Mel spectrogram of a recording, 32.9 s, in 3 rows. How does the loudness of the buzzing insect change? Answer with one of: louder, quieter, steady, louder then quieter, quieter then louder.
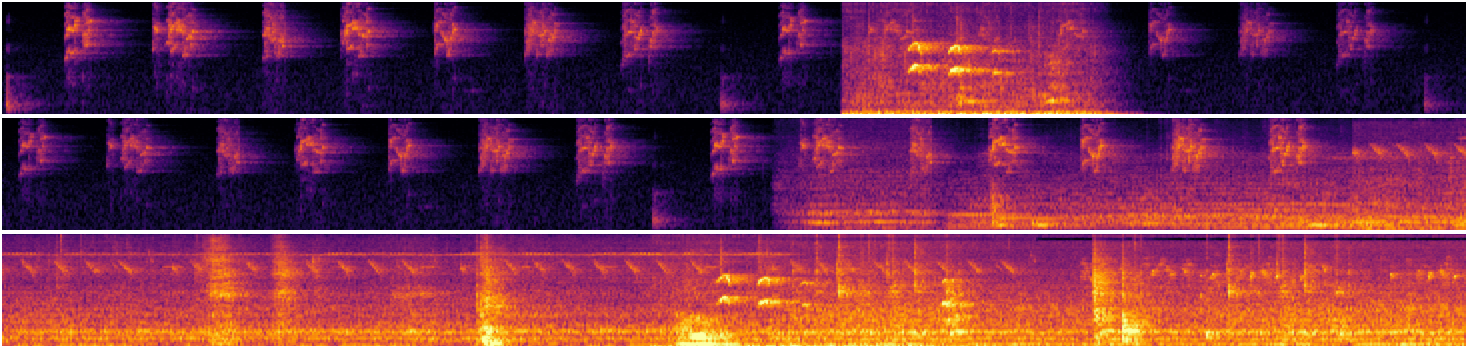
louder.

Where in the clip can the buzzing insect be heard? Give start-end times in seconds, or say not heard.
16.8-32.8.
